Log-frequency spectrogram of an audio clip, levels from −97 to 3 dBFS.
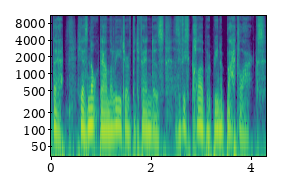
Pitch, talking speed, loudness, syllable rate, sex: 95 Hz, 265 wpm, -20 LUFS, 7.1 syllables/s, male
